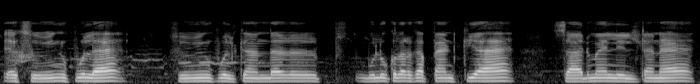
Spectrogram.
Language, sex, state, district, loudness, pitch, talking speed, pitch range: Hindi, male, Jharkhand, Deoghar, -18 LUFS, 150 Hz, 145 wpm, 145-155 Hz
